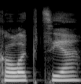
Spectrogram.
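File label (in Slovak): "kolekcia", Slovak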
